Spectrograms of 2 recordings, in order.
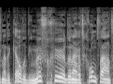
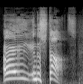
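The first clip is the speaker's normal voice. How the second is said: high, very slow thundering dialect; 12 semitones higher, much slower than usual. Acted. Uncle thundering at the boy about the onion, in dialect. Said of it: "donderde hij".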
